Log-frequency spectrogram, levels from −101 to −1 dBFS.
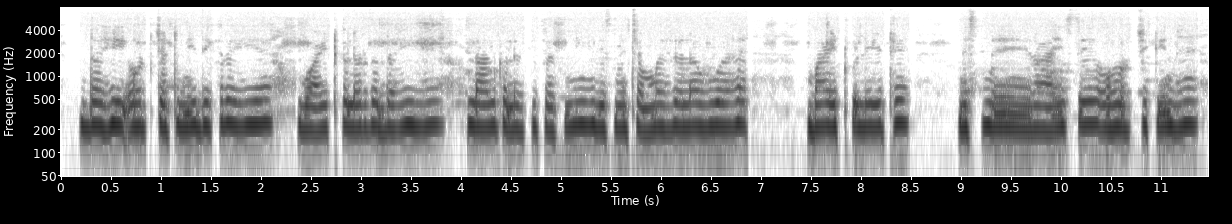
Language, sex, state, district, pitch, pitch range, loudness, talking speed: Hindi, female, Jharkhand, Jamtara, 220 Hz, 210-230 Hz, -30 LUFS, 155 wpm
